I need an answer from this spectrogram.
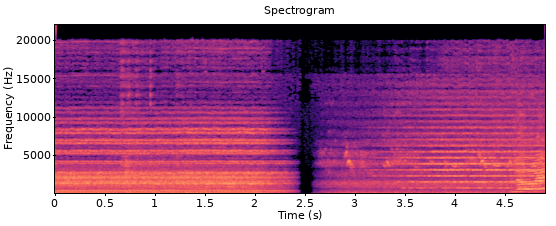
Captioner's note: dial tone buzzing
